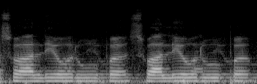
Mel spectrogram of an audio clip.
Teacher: ਅਸੀਂ ਔਂਕੜ ਤਾਂ ਬੋਲਦੇ ਨੇ ਪਰ ਹਾਹਾ ਨਹੀਂ ਬੋਲਦੇ।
